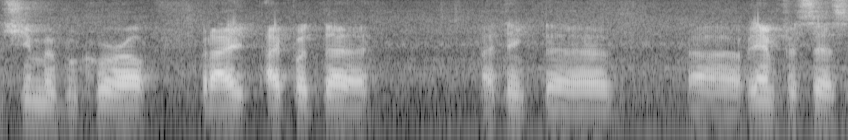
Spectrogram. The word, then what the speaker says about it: Shimabukuro: No silence, no consonant, just the way it's spelled.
